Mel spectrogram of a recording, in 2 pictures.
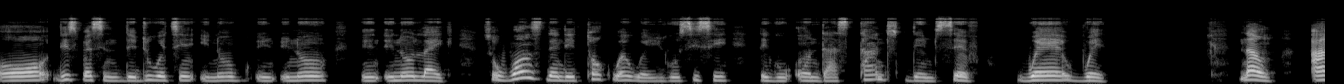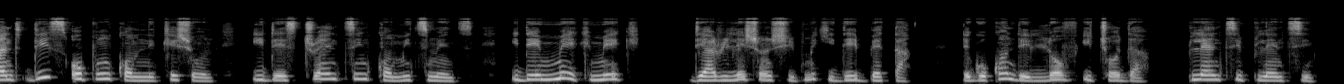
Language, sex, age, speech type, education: Nigerian Pidgin, female, 30-45, spontaneous, tertiary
